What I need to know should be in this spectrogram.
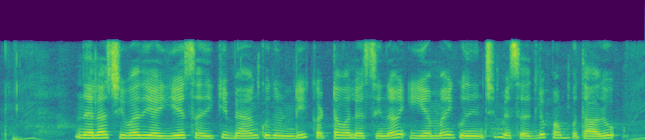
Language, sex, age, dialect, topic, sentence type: Telugu, female, 18-24, Southern, banking, statement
